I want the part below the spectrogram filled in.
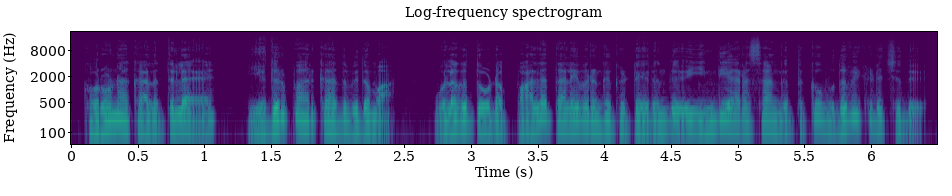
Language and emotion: Tamil, surprised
